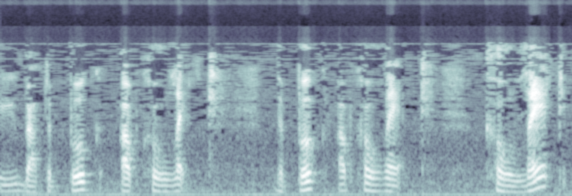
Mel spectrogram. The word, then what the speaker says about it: Kohelet: I want to talk to you about the book of Kohelet. The book of Kohelet. Kohelet in Hebrew is Ecclesiastes. And Kohelet is spelled K-O-H-E-L-E-T.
